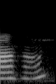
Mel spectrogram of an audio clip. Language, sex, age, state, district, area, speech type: Hindi, female, 18-30, Madhya Pradesh, Chhindwara, urban, conversation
